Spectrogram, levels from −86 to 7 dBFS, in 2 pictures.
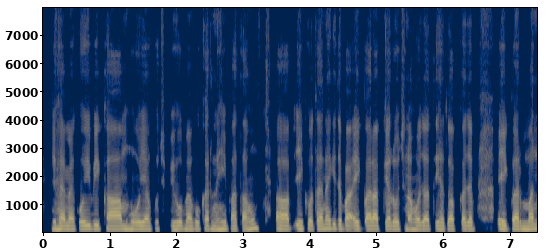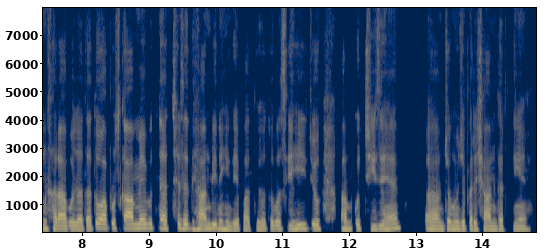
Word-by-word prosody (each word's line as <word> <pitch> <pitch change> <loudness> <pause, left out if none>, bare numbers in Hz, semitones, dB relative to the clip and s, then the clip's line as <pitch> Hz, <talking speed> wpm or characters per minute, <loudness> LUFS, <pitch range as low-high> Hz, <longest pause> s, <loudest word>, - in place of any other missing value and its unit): जो 130 - +1
है 130 0 +4
मैं 125 0 +1
कोई 130 0 +2
भी 135 0 -1
काम 125 0 +4
हो 125 -1 +2
या 125 -1 +3
कुछ 130 0 -12
भी 125 - -3
हो, 130 0 +1
मैं 130 - +2
वो 125 -1 -2
कर 120 +1 -1
नहीं 125 +1 +1
पाता 125 -1 -2
हूँ। 150 +4 +1 0.3
अ, 125 -2 +4
एक 135 -1 0
होता 140 0 0
है 135 - +3
ना 150 +1 +1
कि 150 - -2
जब 140 -3 +2
एक 130 -1 0
बार 130 0 +5
आपकी 130 +1 0
आलोचना 125 0 0
हो 120 - +2
जाती 120 0 0
है, 125 - +1
तो 125 - -1
आपका 120 +2 -1
जब 125 -1 0 0.4
एक 135 -3 +3
बार 135 - +5
मन 140 +2 +3
खराब 130 -2 +3
हो 125 - +1
जाता 120 +1 +1
है, - - 0
तो 165 - +3
आप 155 0 0
उस 160 - -1
काम 145 -1 +5
में 155 - +4
उतने 160 0 -1
अच्छे 150 +1 -3
से 155 +1 +3
ध्यान 135 +2 +2
भी 150 0 +2
नहीं 130 -2 +1
दे 115 -1 -1
पाते 115 +3 -4
हो। 115 - -1
तो 130 - -1
बस 135 - -5
यही 140 +3 +1
जो 145 -1 +1 0.4
अम 130 0 0
कुछ 150 - -2
चीज़ें 130 0 -2
हैं 140 +5 +1 0.5
अ, 130 -3 +2
जो 120 +3 0
मुझे 130 0 +1
परेशान 120 -1 0
करती 115 +1 -5
हैं। 115 +1 -2
130 Hz, 280 wpm, -23 LUFS, 125-140 Hz, 0.5 s, बार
